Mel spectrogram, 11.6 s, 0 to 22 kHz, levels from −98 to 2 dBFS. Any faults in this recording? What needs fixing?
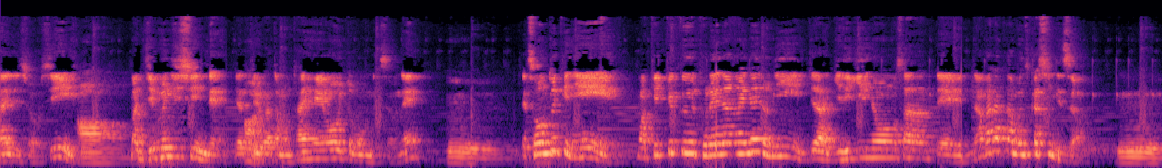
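Four skips occur at 2.26, 4.71, 7.16 and 9.61 s, one every 2.45 s, where the sound jumps forward with no gap, which points to audio missing between chunks. The likely cause is a process handling 2.5 s blocks and dropping roughly a twentieth of a second at each handover. On a waveform, each spot is an abrupt splice where the trace does not continue smoothly. A spectrogram shows a thin vertical seam where the patterns on either side fail to line up. To prevent it, use overlapping or double-buffered chunk handling so each new block starts exactly where the last one ended.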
